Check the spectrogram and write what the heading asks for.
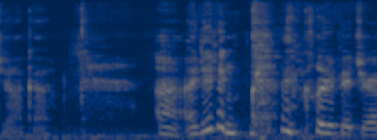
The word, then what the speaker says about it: Yucca: Apparently it's pronounced Yucca.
